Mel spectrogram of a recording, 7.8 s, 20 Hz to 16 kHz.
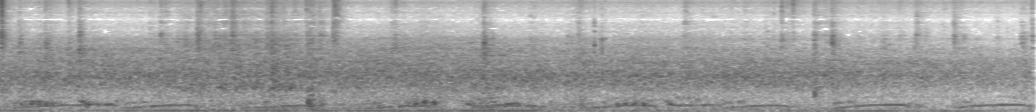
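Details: Young racing pigeons under training coo steadily: low arched notes rising then falling, repeated roughly every 0.7 seconds in a long even series, over a constant low hum.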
